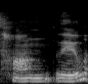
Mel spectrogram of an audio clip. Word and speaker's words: Honglu: So, my name is Honglu, uh, pronounced like Hong Kong.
